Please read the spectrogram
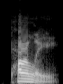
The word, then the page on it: parley: American English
